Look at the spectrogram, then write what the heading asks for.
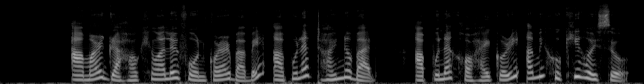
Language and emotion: Assamese, happy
